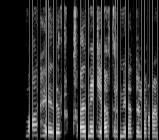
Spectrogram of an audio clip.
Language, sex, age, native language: Icelandic, male, 14, Icelandic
